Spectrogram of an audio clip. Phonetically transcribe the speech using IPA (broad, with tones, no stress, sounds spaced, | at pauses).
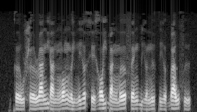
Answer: k əː˨˩˨ w ʂ əː˨˩ ɹ a˧˥ ŋ j a˨˩ n ŋ ɔ˧˥ ŋ ə˨˩ j n i˧˥ ə̯ x e˨˩˨ ɣ ɔ˧˥ j ɓ a˨˩ ŋ m əː˧˥ f ɛ˧˥ ŋ ɓ i˨˩ ə̯ n ɨ˧ t̪ i˨˩ ə̯ ɓ a˧˥ w f ɨ˨˩˦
